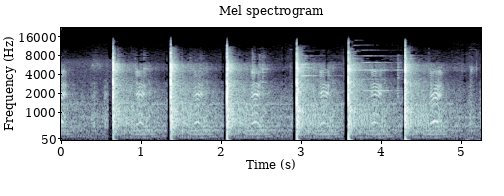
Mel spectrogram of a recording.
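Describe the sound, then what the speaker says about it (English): Rifle shots from an X5 striking steel targets at a shooting competition, six sharp loud cracks at regular intervals, each followed by a ringing metallic clang and a decaying echo. "The shooter now must use the X5 to place 3 hits on each of the steel targets."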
